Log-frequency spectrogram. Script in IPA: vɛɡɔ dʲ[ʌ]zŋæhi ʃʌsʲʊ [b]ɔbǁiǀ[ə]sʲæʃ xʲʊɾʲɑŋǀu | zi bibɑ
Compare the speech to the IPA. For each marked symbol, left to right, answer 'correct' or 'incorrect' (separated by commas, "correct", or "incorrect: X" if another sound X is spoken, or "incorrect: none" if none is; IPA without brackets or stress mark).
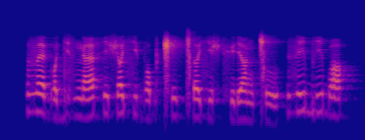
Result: correct, correct, correct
